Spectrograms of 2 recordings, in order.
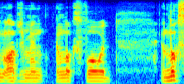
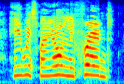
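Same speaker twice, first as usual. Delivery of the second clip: put-on comic girl voice, much higher, louder; 4 dB louder than usual. Voicing two characters in a skit, the speaker plays the girl in a funny girl voice. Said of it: "I was trying to find a funny girl voice".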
